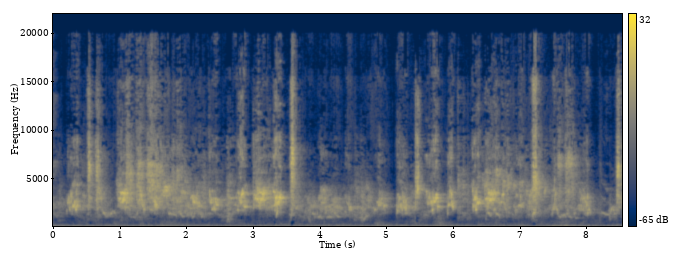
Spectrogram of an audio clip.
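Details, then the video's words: Continuous chirpy budgie chatter: rasping, fizzing notes interspersed with clicks and short whistles, rising and falling in loudness in waves throughout. "BUDGIE CHIRPING SOUNDS"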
